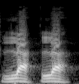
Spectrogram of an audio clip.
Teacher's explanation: Лам с фатхой. Фатха приобретает оттенок я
